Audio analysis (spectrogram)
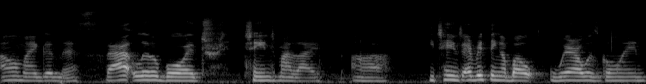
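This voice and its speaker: Speaking at a moderate pace with a Jamaican accent, the voice has a dark, mellow tone and flat, monotone intonation. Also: woman, fairly low pitch for a woman. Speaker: faith-based business and purpose coach. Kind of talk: podcast interview.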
